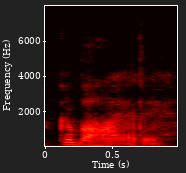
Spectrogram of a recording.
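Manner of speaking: low, dark monster farewell; Venom voice. Retold or imitated. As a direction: growl it like the symbiote. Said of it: "Venom says to him".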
